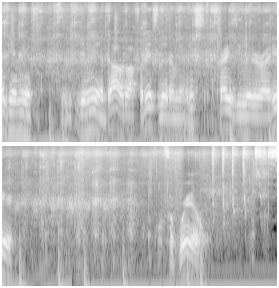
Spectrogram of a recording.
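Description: A man talks to a dog in a lively, coaxing voice close by.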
